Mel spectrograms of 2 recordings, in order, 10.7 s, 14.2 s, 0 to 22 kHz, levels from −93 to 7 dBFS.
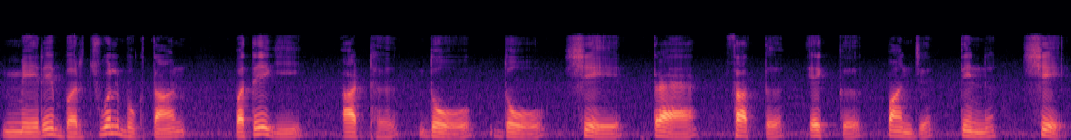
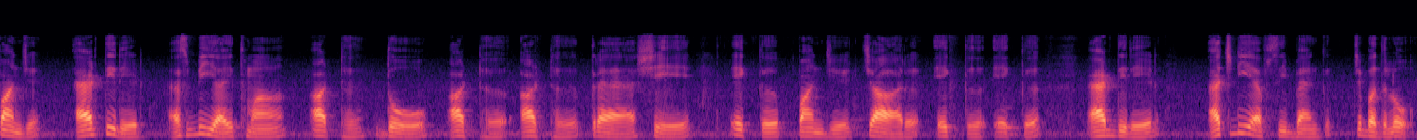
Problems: none marked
